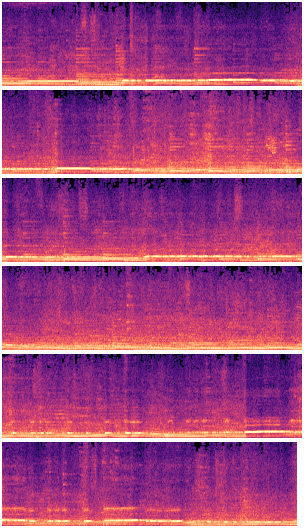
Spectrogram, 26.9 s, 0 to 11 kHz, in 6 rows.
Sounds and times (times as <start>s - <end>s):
Whistling: 0.0s - 7.4s, 8.6s - 15.2s, 17.8s - 26.9s
Music: 0.0s - 26.9s.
